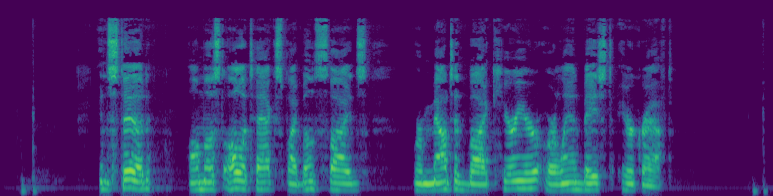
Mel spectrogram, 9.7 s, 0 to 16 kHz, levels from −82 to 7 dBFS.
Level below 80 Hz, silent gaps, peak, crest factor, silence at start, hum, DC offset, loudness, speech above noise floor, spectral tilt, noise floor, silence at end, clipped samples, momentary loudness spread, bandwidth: -66 dBFS; none; -2 dBFS; 18 dB; 0.25 s; none; under 0.1%; -18 LUFS; 59 dB; -3.5 dB/octave; -77 dBFS; 1.4 s; under 0.1%; 11 LU; 11.5 kHz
